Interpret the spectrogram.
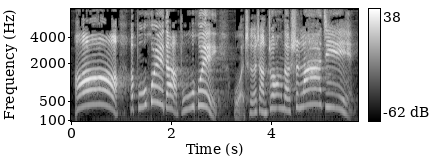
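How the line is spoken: Loud answer. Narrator (Chinese): 大象叔叔 他大声的回答

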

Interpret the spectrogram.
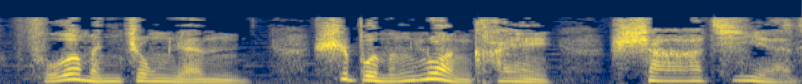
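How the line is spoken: Sighing. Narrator (Chinese): 师傅海洋叹了口气说

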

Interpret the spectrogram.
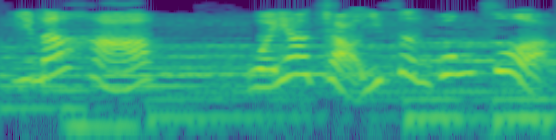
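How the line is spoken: Hurried shout. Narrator (Chinese): 约翰连忙喊道

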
